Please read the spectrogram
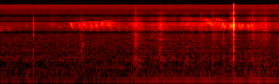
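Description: Faint handling noises over a steady low hum, with one sharp click about three and a half seconds in.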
